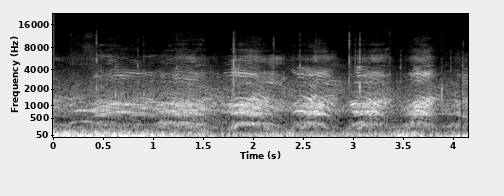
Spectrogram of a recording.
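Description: A group of players shouting and cheering together, ending in about four loud shouts in quick rhythm, about half a second apart. Wind rumbles on the microphone underneath.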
